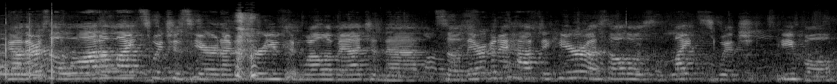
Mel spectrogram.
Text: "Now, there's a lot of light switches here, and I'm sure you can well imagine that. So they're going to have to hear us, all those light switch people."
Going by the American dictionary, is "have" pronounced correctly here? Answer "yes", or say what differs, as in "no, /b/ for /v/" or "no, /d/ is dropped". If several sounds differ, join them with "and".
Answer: no, /f/ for /v/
